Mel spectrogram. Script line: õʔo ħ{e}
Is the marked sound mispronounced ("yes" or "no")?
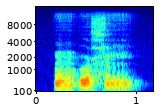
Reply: yes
